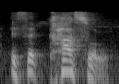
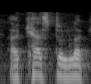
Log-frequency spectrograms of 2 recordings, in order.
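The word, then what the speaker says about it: castle: ফাঁকে ফাসেন seat belt খাসল খাসল ক্যাসল বলে অনেকেই ক্যাস্টল খাসল ওয়াচ ওয়া ওয়া রাইট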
